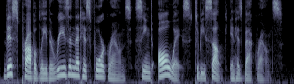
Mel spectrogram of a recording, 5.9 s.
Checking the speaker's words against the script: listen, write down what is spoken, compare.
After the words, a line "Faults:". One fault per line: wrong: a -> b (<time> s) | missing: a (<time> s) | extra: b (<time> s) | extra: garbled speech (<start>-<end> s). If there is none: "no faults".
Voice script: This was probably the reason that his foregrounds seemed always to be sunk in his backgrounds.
This probably the reason that his foregrounds seemed always to be sunk in his backgrounds.
Faults:
missing: was (0.3 s)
